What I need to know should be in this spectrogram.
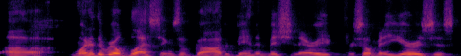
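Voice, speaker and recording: A middle-aged man, a missionary and evangelist, telling a personal story in casual chat, halting with restarts and fillers. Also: mid-range voice, fairly even intonation, a little mellow.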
